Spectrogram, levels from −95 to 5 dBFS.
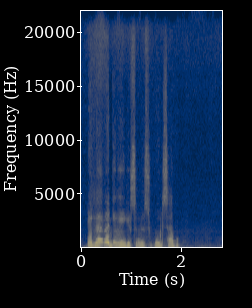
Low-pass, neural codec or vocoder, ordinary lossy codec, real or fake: none; codec, 44.1 kHz, 2.6 kbps, DAC; none; fake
